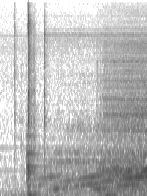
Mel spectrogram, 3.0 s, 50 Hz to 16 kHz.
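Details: PDP-11/73 with a real SCSI hard disk powered from the box's power supply: a couple of sharp clicks, then a smooth whir climbing in pitch as the platters spin up; sounds like normal startup, though the controller scan later fails to find the drive.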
